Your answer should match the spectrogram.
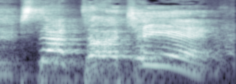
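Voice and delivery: very high, sudden yelled panic; a shrieking "Stop touching it!"; panicked shout. Retold or imitated. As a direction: yell it in sheer alarm. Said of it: "I'm like".

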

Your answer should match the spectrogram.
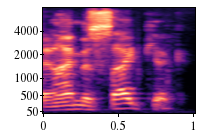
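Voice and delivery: usual speaking voice

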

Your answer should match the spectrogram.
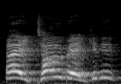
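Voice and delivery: high, loud shout over a machine; shouting over noise. Retold or imitated. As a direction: yell over the digger noise. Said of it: "Couldn't hear. Too loud".

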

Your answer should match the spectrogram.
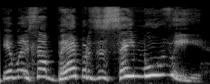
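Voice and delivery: high-pitched, exasperated objection; exasperated protest. Real, not acted. Disputing a friend's praise of the remake, exasperated protest.

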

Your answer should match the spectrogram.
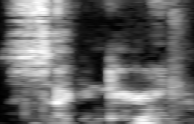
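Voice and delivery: soft unvoiced whisper of the word Secondary. Real, not acted. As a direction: breathe Secondary to yourself, barely voiced. Repeating the color name.

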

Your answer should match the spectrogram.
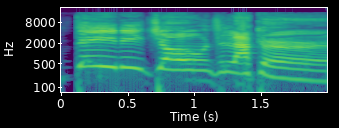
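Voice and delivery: high, loud, long-drawn ghostly proclamation; Flying Dutchman. Retold or imitated. Ghost pirate naming the destination, loud drawn-out proclamation. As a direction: boom it out slowly, stretching each word. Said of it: "the Flying Dutchman comes in".

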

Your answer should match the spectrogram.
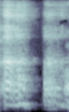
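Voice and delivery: retold ah of pain, pitched high; two high pained ahs; mock pain groan. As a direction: groan as if hobbling over a fence. Climbing fence on broken foot.

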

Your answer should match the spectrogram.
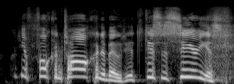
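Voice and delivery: high, incredulous protest; mock exasperation. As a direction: argue back at a stubborn mum. Exasperated child answering mother.

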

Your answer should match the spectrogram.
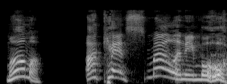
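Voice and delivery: put-on high, loud, slow childish whine; mock child whining to his mama; whiny child voice. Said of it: "we're gonna do that".

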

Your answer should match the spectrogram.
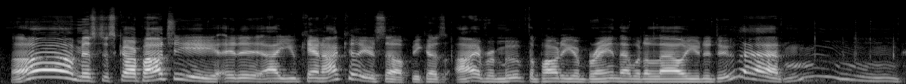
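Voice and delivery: high, loud mad-scientist villain. Acted. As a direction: gloat like a cartoon villain. Villain addressing captive.

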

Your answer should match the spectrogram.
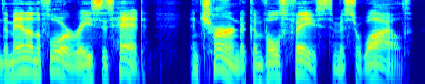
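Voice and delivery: plain reading voice

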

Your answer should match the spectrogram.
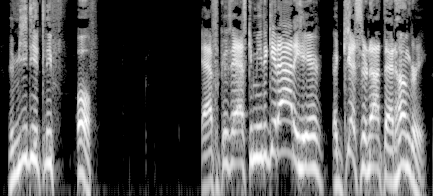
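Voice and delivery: high, indignant caricature; mock villager voice. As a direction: send him off with lofty disdain. Voicing villagers rejecting Fieri.

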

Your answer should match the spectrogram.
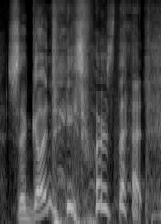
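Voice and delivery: high confused voice; puzzled taxi guy. Retold or imitated. Taxi guy asks where the place is, high and confused. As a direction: sound baffled, pitch up. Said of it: "he's like".

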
